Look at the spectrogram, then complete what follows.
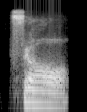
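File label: "frore", Indian English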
